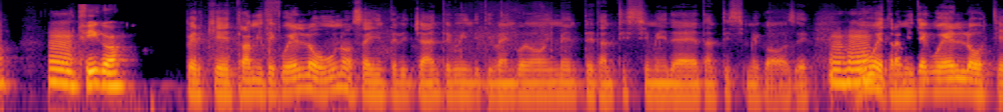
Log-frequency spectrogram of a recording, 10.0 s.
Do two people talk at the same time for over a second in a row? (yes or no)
no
